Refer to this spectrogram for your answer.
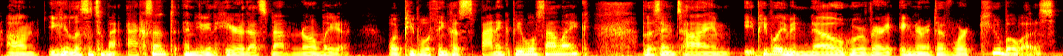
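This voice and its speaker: A young man from Miami talks in a casual podcast chat with a fairly low voice. He rambles through his stories and leans on filler words as he goes. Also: fairly quick, darkish tone. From Miami, Florida. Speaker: podcast co-host.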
